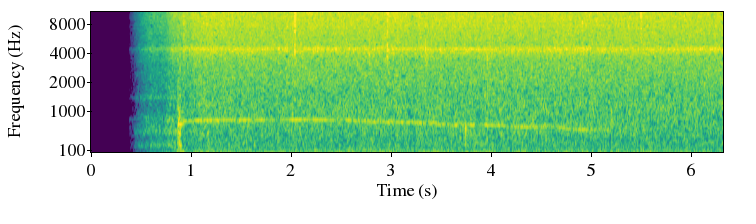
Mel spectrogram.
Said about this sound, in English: Did you hear that? Was that a siren? No, that was not a siren. Again, just a short clip, but that was that same howl going off again. Mm-hmm. Well, not the same one. Whatever made the other howl, presumably, howled again.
